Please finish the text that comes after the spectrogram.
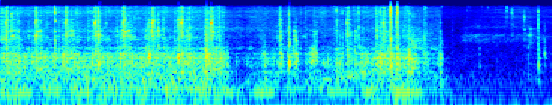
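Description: A sewing machine back tacking a fabric face mask runs in a steady, close mechanical whir for a few seconds, pauses briefly, then runs again before stopping.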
